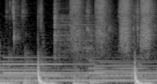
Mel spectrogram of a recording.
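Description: Two short misty spritzes of Smashbox Photo Finish Primer Water sprayed onto the face, spaced about a second apart, close and soft over a faint steady background hum.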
